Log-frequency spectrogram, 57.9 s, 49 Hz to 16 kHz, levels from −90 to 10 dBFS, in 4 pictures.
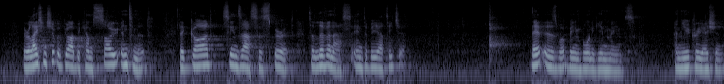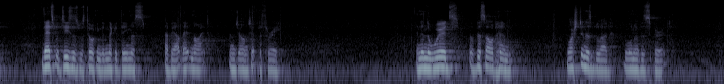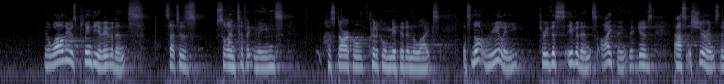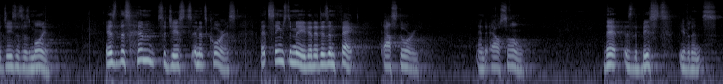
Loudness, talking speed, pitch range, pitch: -37 LUFS, 125 wpm, 130-170 Hz, 150 Hz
